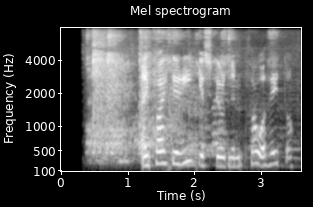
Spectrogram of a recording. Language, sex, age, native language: Icelandic, male, 13, Icelandic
